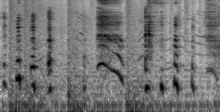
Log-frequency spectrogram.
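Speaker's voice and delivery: high delighted cackle; high cackling laugh. Real, not acted. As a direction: cackle at the brawl starting. Fight breaks out in game.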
